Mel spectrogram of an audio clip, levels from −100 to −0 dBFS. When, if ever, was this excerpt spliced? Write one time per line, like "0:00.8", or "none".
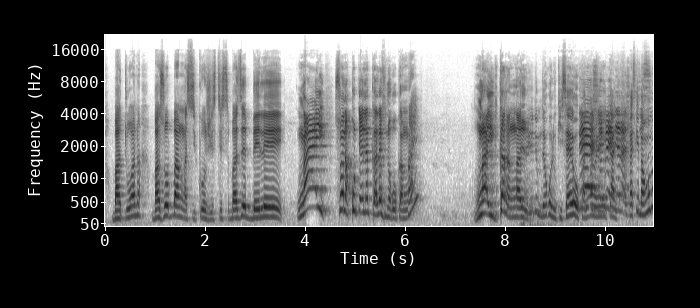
0:03.7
